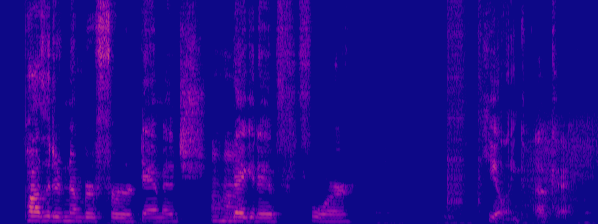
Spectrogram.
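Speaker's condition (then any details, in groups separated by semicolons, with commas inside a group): No condition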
